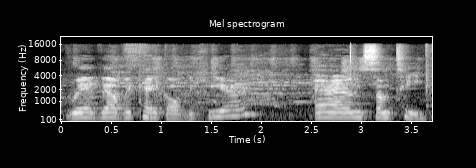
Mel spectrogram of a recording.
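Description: A woman's voice: mid-range voice, slow, music in the background. A woman vlogger casually walking through her holiday dishes at home, filming on a handheld phone. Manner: relaxed, chatty, pointing out dishes one by one. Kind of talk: casual cook-with-me vlog tour. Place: home kitchen and dining room. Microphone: handheld phone camera.

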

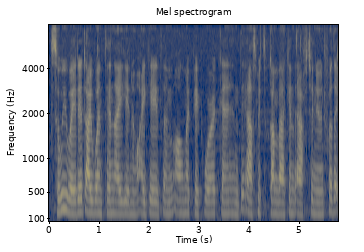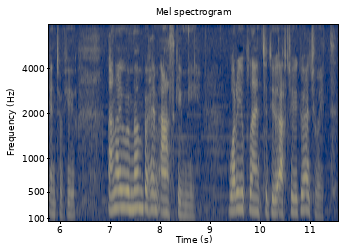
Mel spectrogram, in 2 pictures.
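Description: A middle-aged woman from Liberia recounts her past in a seated studio interview. Her voice is mellow and a little low, and she talks in a relaxed, conversational way full of small fillers. Faint music plays underneath. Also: normal speed. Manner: conversational, frequent "you know" fillers. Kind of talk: personal storytelling. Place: studio with dark backdrop.

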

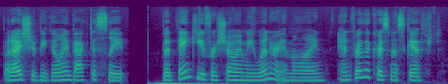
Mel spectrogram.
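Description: A woman's voice: medium pitch, lively intonation, normal speed, darkish tone, close to an everyday voice. Woman voicing a mild, curious little boy bear. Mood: grateful.

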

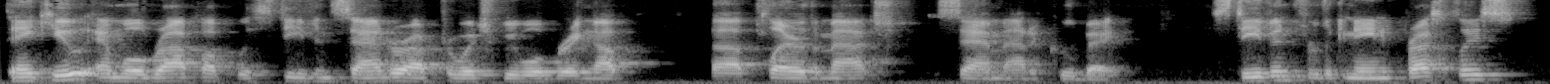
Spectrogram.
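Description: A man's voice: medium pitch, fairly even intonation, normal speed, fairly bright tone. Man moderating a press conference. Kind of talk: calling on reporters.

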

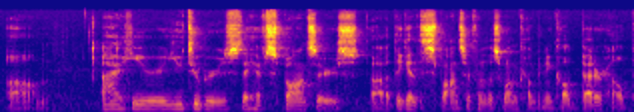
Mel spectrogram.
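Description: A young man with a congested voice, talking in a halting, soft-spoken way with many fillers over game footage. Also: lowish voice, little pitch movement, vocal fry, slight background noise. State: congested, sniffling. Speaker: YouTuber. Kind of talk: casual talk over gameplay.

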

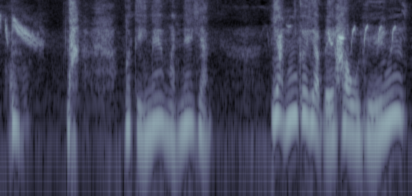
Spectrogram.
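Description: A woman's voice: mid-range voice, animated, moderate pace, mellow, close to an everyday voice. A woman acting in a radio drama as a scheming, spiteful concubine, insinuating and scornful. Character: scheming spiteful concubine urging a harsh plot. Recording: clear background noise with birdsong.

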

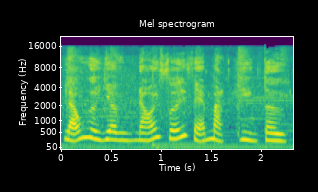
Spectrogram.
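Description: A woman's voice: a little high, brisk, warm tone. A woman narrator reading a scripted fairy tale for a cartoon. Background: background music.

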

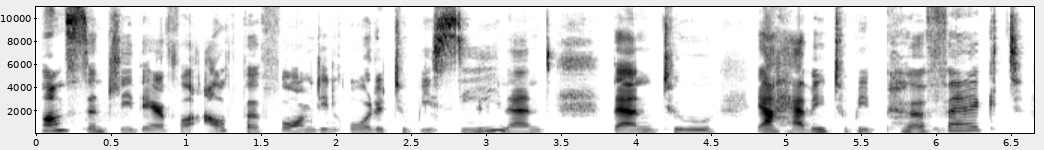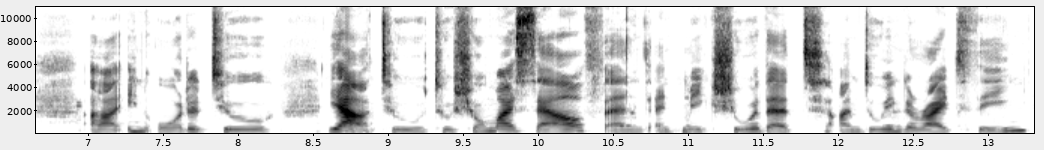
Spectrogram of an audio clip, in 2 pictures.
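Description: A woman hosts an interview over a video call from home and welcomes her guest with enthusiasm. Her voice is bright and forward, and the sound is dry and close. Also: medium pitch, no room sound. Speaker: host. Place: home room.

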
